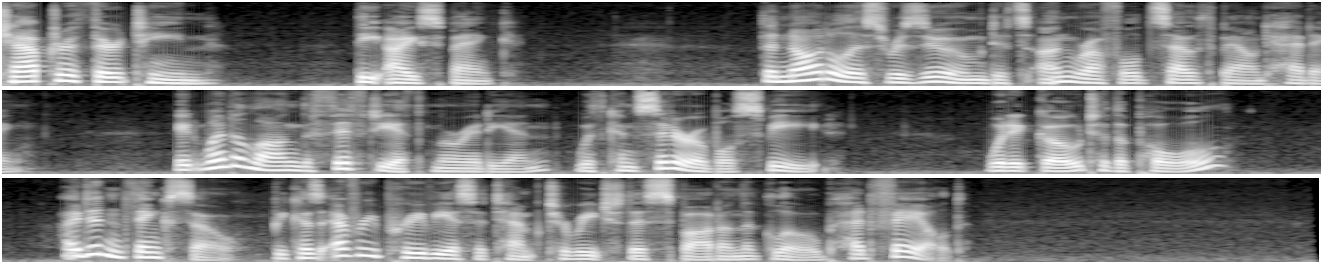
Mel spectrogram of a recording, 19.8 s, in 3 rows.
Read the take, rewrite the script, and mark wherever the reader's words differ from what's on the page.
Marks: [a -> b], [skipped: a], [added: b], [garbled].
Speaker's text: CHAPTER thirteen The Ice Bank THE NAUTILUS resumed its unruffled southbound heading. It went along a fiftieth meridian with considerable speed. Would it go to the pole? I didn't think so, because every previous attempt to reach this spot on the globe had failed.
CHAPTER thirteen The Ice Bank THE NAUTILUS resumed its unruffled southbound heading. It went along [a -> the] fiftieth meridian with considerable speed. Would it go to the pole? I didn't think so, because every previous attempt to reach this spot on the globe had failed.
